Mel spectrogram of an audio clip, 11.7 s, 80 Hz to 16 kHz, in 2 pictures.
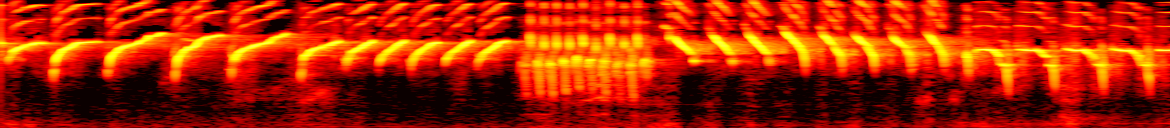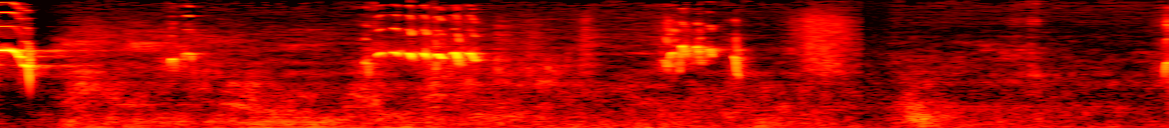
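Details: First song attempts by two Timbrado canary brothers after their first molt, born in the second breeding of 2020: rapid repeated downslurred notes and a buzzy burst, then fainter scattered chirps with quiet room noise.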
